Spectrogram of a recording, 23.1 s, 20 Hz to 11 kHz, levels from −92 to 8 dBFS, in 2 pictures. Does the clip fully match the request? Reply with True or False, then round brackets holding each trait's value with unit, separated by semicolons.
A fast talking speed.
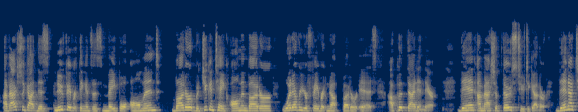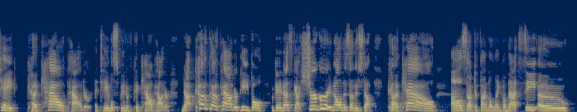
False (185 wpm)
